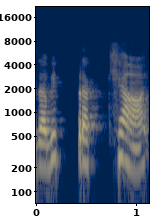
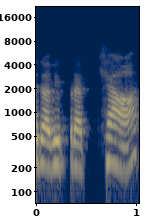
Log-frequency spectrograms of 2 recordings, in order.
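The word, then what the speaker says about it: रविप्रख्या: But here in this case, Ravi Prakhya, if we do not pronounce it properly, it becomes very obvious that we are not chanting the Ditvam correctly. So if I say Ravi Prakhya, it doesn't sound well.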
